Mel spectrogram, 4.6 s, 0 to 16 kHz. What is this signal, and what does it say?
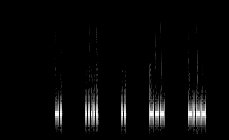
Morse code, heard as a keyed tone, about 47 wpm, spaced as for 16 wpm, 700 Hz. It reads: N5IOY
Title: USA Call Signs - 5 Characters - 6x Character Spacing - 45wpm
